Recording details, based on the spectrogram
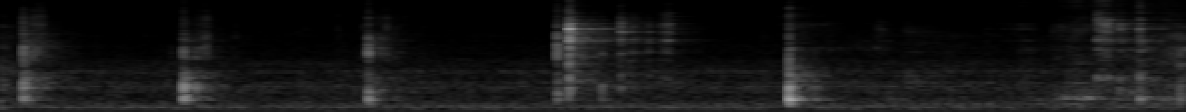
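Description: Knife blade on a cutting board slicing boiled egg pieces smaller for egg curry, five or six sharp separate knocks spaced about a second apart, close and clear over a low steady background hum.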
